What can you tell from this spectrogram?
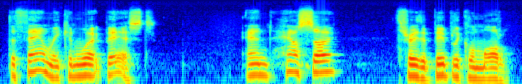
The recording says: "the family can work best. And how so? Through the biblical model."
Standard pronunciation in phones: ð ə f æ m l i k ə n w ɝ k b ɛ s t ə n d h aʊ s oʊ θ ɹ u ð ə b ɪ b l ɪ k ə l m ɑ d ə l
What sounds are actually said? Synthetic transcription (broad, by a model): ð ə f æ m l i k ə n w ɝ k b ɛ s t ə n h aʊ s oʊ θ ɹ u ð ə b ɪ b l ɪ k ə l m ɑ d l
